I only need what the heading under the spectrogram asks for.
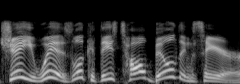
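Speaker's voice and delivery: put-on very high, swooping rural country bumpkin accent. Imagining rural cousins seeing New York City: country bumpkin accent. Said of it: "they even would have had a kind of a country bumpkin accent".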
